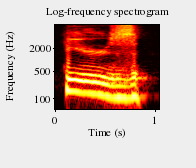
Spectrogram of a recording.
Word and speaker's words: fears: And so that S turns into a Z too. Fears.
